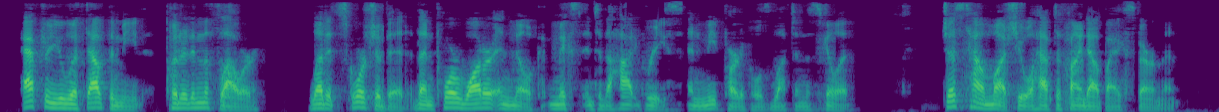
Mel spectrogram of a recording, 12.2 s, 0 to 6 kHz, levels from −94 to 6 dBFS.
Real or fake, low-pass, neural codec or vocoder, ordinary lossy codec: real; 5.4 kHz; none; AAC, 24 kbps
